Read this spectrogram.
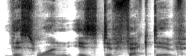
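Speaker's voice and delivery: hushed, slow, deliberate whisper. Voicing a character who leans forward toward a woman: whispering. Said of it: "he leans forward and he whispers".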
